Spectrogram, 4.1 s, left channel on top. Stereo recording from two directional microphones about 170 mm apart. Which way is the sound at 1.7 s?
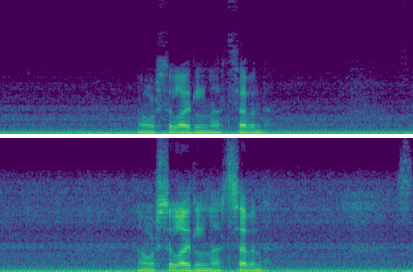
40° right (ahead or behind).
